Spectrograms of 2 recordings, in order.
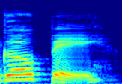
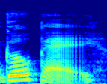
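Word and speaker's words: Ngoepe: cool one gift and go P can go pay I think it's pronounced from the Toronto Blue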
